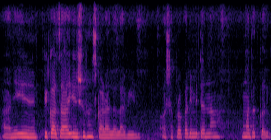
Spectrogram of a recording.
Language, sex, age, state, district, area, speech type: Marathi, female, 45-60, Maharashtra, Yavatmal, rural, spontaneous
